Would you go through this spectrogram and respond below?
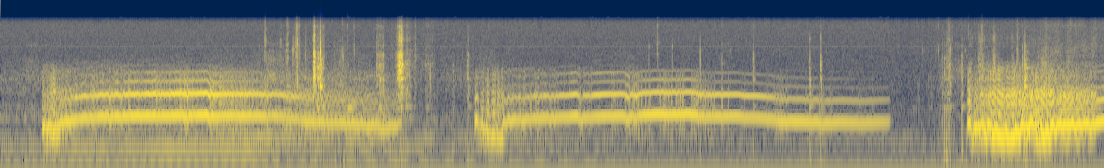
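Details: Markus, a house cat, repeats long wavering yowls of several seconds each, separated by brief clicks and pauses, with a rougher, noisier cry starting at the end.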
